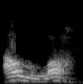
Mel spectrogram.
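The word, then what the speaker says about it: الله: lafaz ini kedua Masyaallah lafaz ini lamnya dibaca tebal tidak ada lam yang dibaca tebal dalam Quran ee mana pun kecuali pada saat lafaz Allah contohnya Allah kenapa bukan Allah Allah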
